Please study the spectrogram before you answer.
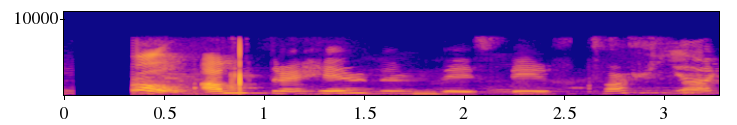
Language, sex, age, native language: Icelandic, male, 10, Icelandic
